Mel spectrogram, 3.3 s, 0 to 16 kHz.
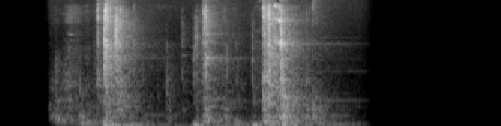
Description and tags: cant open
foley recording of me trying to open a locked door. it makes a nice squeaky sound. recorder with zoom h4n.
